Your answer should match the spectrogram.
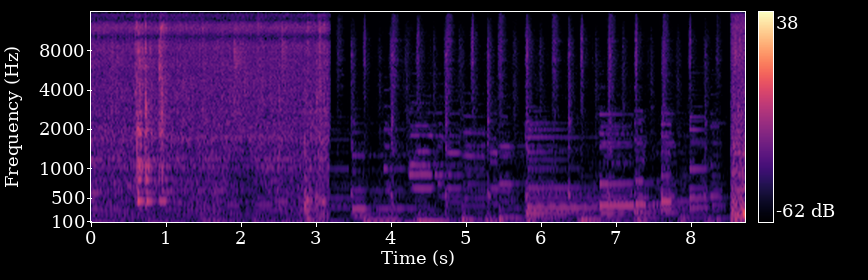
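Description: Whole spices go into hot ghee for pulao, crackling and sizzling loudly at first before the sound drops to scattered spits and pops in the pan.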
